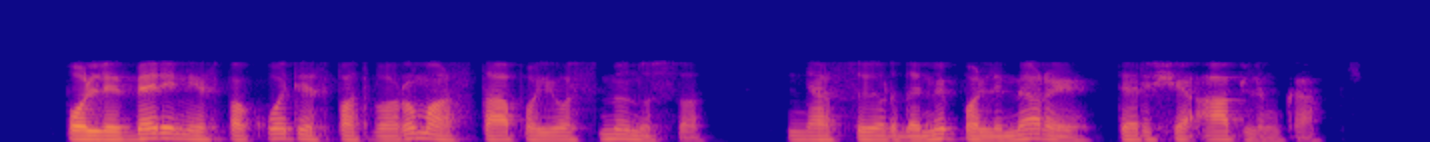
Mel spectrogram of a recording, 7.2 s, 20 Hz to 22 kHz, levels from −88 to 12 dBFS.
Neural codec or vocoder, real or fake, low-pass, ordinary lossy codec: none; real; 3.6 kHz; Opus, 64 kbps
